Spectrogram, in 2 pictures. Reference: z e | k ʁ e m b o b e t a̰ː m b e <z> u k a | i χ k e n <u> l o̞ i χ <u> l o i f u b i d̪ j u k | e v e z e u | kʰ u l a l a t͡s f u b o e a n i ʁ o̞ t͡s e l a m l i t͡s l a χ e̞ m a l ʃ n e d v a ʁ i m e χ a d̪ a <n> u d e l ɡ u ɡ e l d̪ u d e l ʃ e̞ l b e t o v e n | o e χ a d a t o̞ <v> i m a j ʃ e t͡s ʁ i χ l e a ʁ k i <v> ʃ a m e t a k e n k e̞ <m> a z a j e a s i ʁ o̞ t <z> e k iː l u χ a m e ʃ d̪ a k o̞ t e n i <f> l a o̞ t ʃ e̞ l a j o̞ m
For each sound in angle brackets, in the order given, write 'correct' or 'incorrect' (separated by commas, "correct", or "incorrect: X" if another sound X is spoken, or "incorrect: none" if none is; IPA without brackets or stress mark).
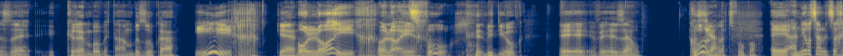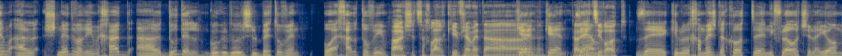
correct, incorrect: o, incorrect: o, incorrect: d, correct, correct, incorrect: n, correct, correct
